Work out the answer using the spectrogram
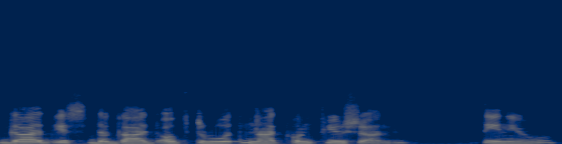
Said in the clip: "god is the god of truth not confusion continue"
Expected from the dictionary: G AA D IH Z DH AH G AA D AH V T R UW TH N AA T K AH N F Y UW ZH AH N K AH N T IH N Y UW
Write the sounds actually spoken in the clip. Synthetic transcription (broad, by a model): G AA D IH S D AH G AA D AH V T R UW T N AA T K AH N F Y UW SH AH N N T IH N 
